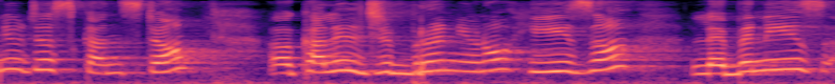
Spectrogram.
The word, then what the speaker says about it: Gibran: that's that's about uh khalil gibran so some pronounce it as gibran but it's better to pronounce it as gibran okay she is a philosopher the the point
